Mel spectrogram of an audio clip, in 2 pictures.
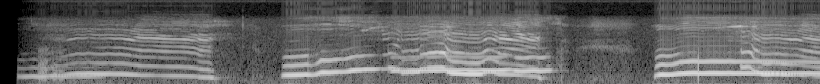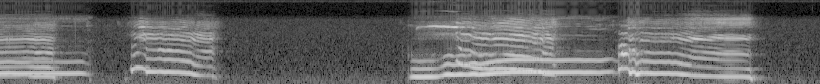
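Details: An American Staffordshire Terrier dog "sings", giving long, wavering howls that rise and fall, broken by short pauses, while its owner encourages it.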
